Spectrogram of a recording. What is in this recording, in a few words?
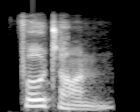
"photon", Indian; Dictionary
